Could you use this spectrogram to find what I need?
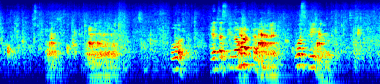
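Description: An elderly man speaks nearby in a loud, animated voice.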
